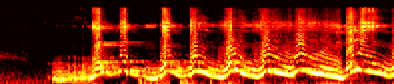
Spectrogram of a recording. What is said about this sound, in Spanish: Un perro corría hacia nosotros ladrando desaforado.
